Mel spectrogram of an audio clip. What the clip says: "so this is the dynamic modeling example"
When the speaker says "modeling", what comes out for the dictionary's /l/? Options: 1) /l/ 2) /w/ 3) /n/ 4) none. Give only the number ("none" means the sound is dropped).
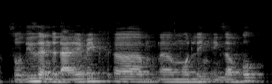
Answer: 1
